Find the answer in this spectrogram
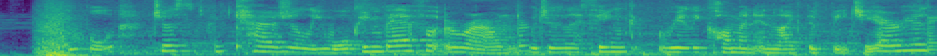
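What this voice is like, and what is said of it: Australian accent. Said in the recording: “her Australian accent ... Is she faking that accent, Australian accent?”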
